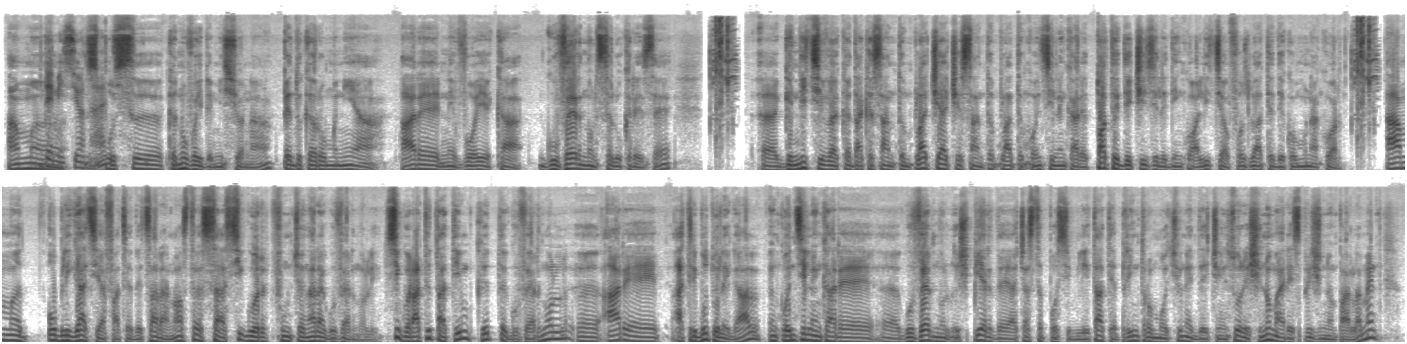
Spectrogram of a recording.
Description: Nu voi demisiona din fruntea Guvernului, spune premierul Ilie Bolojan. Acesta a fost întrebat într-un interviu la postul public de radio dacă va renunța la funcție în cazul în care PSD va decide prin vot să-i retragă sprijinul.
